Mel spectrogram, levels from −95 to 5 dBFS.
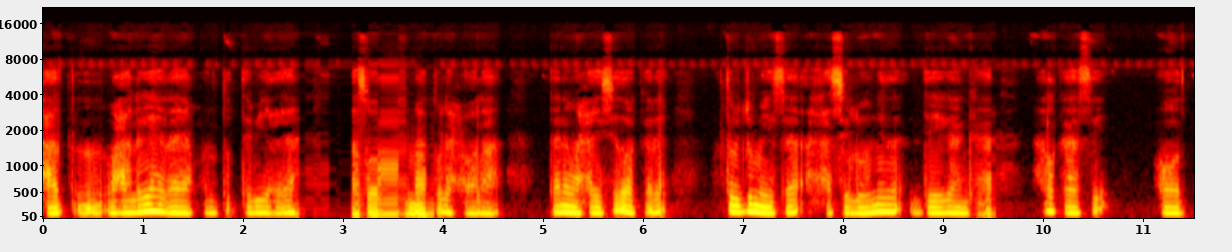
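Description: At 2.53 to 4.01 s and 9.28 to 9.71 s, the speech becomes a rigid, metallic 94 Hz buzz: robotic sound from repeated short buffers, likely about 11 ms chunks looping.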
